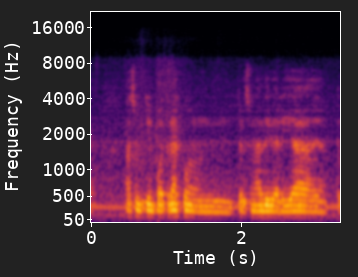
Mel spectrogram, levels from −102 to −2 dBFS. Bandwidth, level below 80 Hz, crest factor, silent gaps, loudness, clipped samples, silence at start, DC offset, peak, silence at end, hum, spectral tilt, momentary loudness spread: 7.6 kHz; -70 dBFS; 16 dB; none; -22 LUFS; under 0.1%; 0 s; under 0.1%; -6 dBFS; 0 s; none; -8 dB/octave; 10 LU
